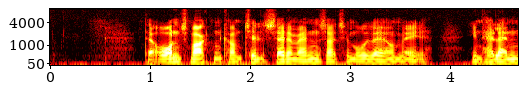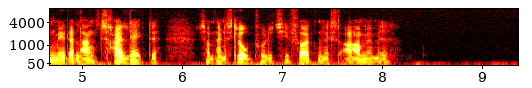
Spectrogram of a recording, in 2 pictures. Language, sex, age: Danish, male, 42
